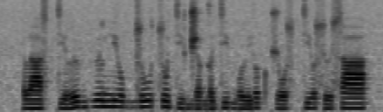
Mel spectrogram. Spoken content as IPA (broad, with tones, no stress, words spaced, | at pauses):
laː˩stʲɐ˩lʉ˥ bʱʉ˥lnʲoː˥bd͡zuː˥ t͡su˥tʲu˩ d͡ʒɐ˩ɡɐ˩tʲɵ˥bo˩l jɵ˥pt͡ʃoː˩s tʲo˥ sʉ˩ saː˥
